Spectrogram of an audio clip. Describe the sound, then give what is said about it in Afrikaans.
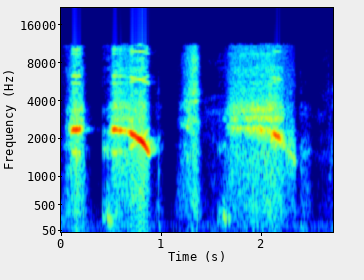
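Someone whistles to call birds: four short, breathy notes, two of them sliding downward in pitch, with brief pauses between. The whistling is moderately loud, and no one speaks. “… dit reg gekry het om te fluit”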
